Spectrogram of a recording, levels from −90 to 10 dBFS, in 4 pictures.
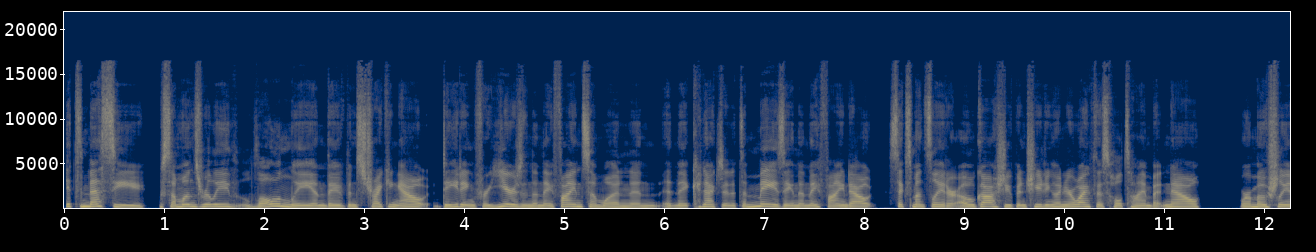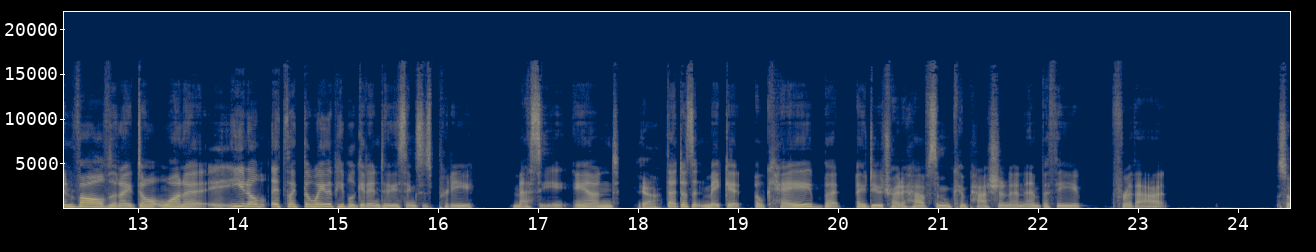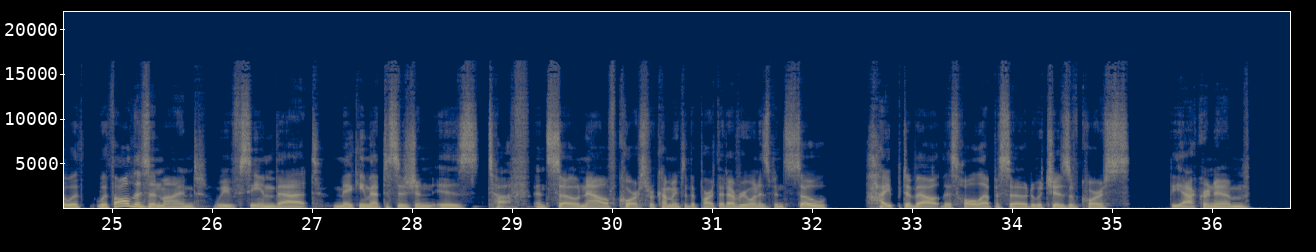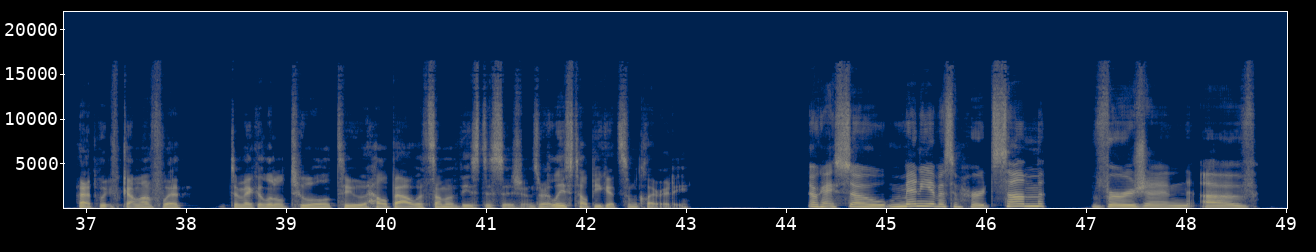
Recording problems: none

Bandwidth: 16.5 kHz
